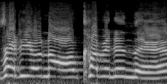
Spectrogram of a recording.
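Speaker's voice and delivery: loud, high-pitched yell. A player's character pulls out her hammer at a door, yelling. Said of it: "She pulls out her hammer and yells".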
